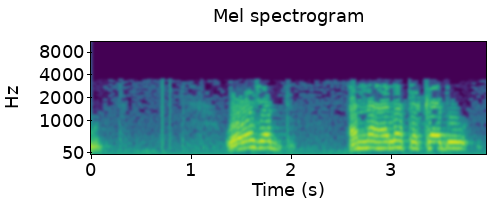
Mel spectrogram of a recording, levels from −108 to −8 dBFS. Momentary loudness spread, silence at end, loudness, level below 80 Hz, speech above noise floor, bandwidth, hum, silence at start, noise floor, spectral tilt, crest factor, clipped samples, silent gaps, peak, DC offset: 13 LU; 0.05 s; -20 LUFS; -60 dBFS; 30 dB; 3.6 kHz; none; 0 s; -49 dBFS; -12 dB/octave; 14 dB; under 0.1%; none; -8 dBFS; 0.3%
